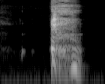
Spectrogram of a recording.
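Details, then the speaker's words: A single short, harsh adult cough with a slight throat-clearing quality in a quiet room, from a speaker with a hoarse voice and a blocked nose. "excusez-moi donc bon voilà je vais pas vous la lire c'est compliqué avec ma voix cassée et mon n bouché"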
